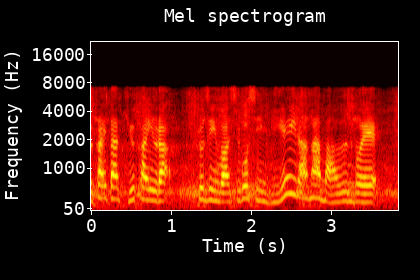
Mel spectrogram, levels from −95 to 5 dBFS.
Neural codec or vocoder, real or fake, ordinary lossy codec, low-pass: codec, 24 kHz, 6 kbps, HILCodec; fake; none; 7.2 kHz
